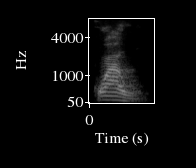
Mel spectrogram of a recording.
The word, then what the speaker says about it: Cuau: un Cuauhtémoc Hola cuau Es que ponemos toda las primeras sílabas sale Porque así es lo correcto no le decimos q o Cuba sino cuau Sale entonces esa palabra tiene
